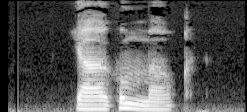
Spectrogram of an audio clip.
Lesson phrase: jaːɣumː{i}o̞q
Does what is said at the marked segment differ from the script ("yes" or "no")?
yes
